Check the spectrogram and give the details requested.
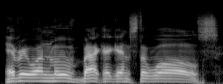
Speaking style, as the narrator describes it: he commanded loudly

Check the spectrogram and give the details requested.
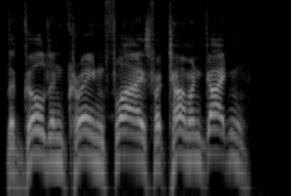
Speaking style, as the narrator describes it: Manigan shouted

